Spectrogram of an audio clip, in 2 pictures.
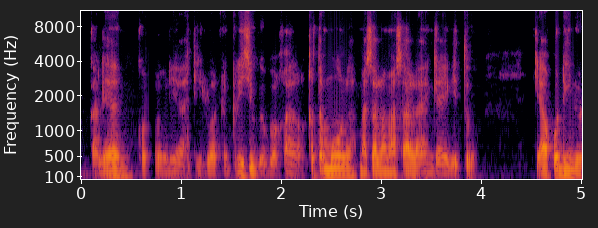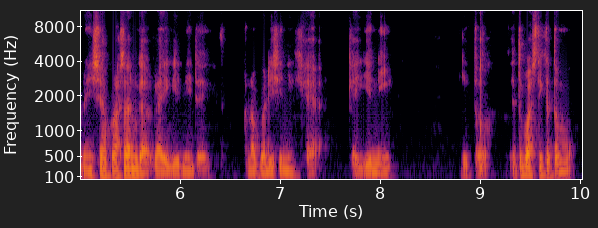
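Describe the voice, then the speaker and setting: Rambling, chatty lower-voiced man. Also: fairly even intonation, fast, gravelly, slight background noise. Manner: rambling, self-correcting, chatty fillers. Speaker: English class speaker. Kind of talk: casual online class talk.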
